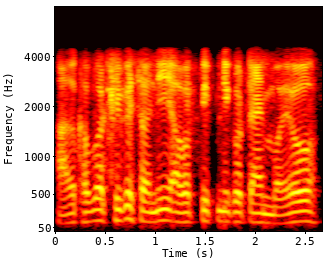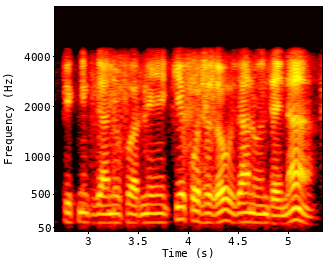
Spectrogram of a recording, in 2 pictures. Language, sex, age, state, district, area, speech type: Nepali, male, 60+, West Bengal, Jalpaiguri, urban, conversation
